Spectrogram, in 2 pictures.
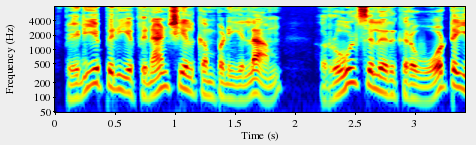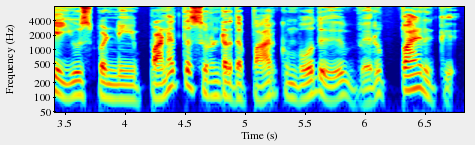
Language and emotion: Tamil, disgusted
